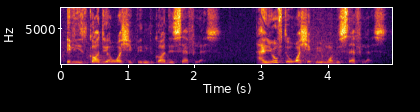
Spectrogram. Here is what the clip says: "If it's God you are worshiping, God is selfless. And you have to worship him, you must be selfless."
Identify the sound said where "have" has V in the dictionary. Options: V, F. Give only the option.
F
